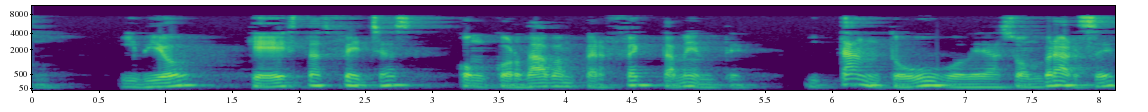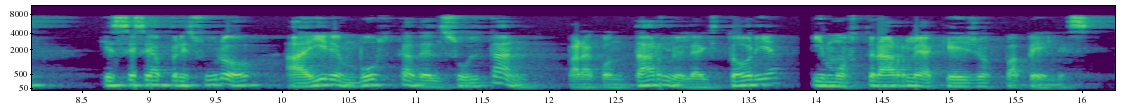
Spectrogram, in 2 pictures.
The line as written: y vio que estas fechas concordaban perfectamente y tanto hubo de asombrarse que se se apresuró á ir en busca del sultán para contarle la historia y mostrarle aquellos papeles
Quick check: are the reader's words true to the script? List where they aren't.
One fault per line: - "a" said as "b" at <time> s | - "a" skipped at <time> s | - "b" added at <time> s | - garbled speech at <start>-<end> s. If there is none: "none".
none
